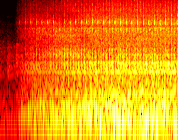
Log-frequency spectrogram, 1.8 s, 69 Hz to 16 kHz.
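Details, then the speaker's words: 1992 Mustang GT 5.0 302 V8 running with a fast, even clatter first suspected as rod knock. With the accessory belt removed the knock is gone, so it is from a belt-driven accessory, not the rod or valvetrain. "I pulled that belt off went in there fired it up no knock no knock"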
